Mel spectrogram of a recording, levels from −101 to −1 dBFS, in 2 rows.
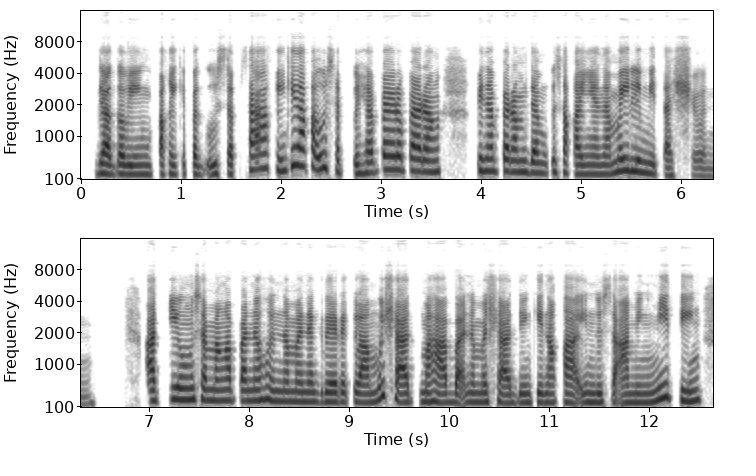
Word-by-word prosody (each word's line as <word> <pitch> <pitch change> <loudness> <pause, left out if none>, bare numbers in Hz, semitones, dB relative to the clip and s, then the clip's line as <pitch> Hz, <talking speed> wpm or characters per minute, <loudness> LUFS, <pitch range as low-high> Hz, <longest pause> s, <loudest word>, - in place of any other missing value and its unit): gagawing 195 -2 +2
pakikipag-usap 200 0 -3 0.2
sa 285 +2 +3
akin, 275 -5 -4
kinakausap 325 -8 +2
ko 200 - -1
siya. 220 +1 -1
Pero, 285 +2 +3
parang 245 -2 +3 0.3
pinaparamdam 245 -4 +1
ko - - -18
sa 225 -2 -4
kaniya 195 -1 -2
na 195 - -2
may 255 +6 +2
limitasiyon. 165 -8 -4 0.4
At 220 +1 +3 0.2
yung 250 0 +3
sa 245 - +2
mga 230 0 +1
panahon 225 +1 +1
naman 210 -1 0
nagrereklamo 200 +1 0
siya 190 - +3
at - - -47
mahaba 190 -1 +2
na 195 - -3
masyado 185 -2 -1
yung 185 - -5
kinakain 185 0 -1
dun 185 - -1
sa - - -3
aming 185 +1 -3
meeting, 235 -3 +1
205 Hz, 160 wpm, -24 LUFS, 190-245 Hz, 0.4 s, sa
